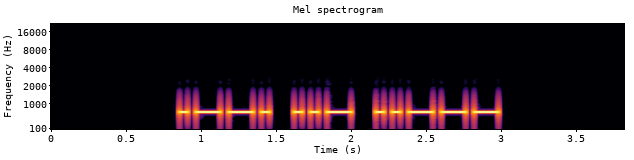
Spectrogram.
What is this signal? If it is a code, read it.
Morse code, heard as a keyed tone, about 22 wpm, 700 Hz. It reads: PU2
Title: Callsign Prefixes for Top 50 DXCC - 22wpm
